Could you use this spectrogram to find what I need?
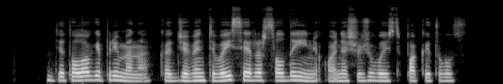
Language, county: Lithuanian, Vilnius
